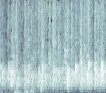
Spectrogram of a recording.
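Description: An audience applauds, a dense, steady wash of many hands clapping at once, fairly loud throughout with no pauses, with faint voices murmuring underneath.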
